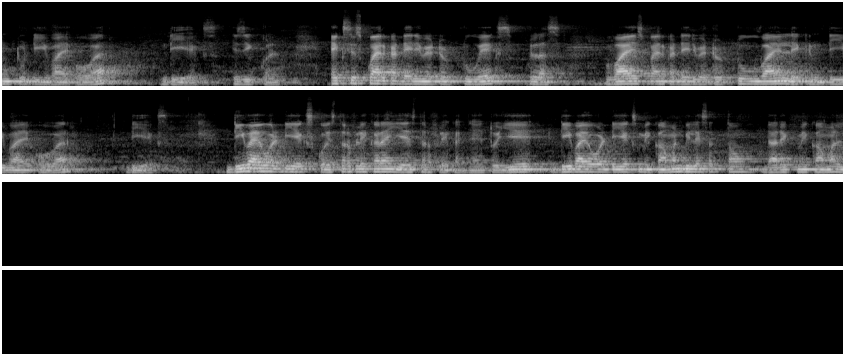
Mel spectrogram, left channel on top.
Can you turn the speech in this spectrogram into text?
dy/dx is equal to X square का derivative 2x plus Y square का डेरिवेटिव 2y, लेकिन dy/dx। dy/dx को इस तरफ लेकर आए, ये इस तरफ लेकर जाएँ, तो ये dy/dx में कॉमन भी ले सकता हूँ, डायरेक्ट में कॉमन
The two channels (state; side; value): silent; right; digital silence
